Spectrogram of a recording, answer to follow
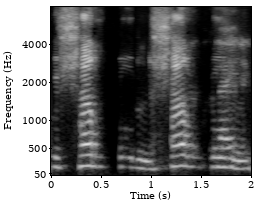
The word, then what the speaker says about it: شر: তারপর এখানে শারুল বারিয়া, এটা শিন আছে, শিনের উচ্চারণ একটু মোটা, তাহলে শয়ের মতো করে হবে। উলাইকা হুম শাররুল বারিয়া, شر শাররুল البرية বারিয়া।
